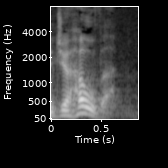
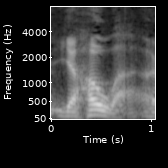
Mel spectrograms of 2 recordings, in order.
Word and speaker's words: Jehovah: And in our English Bible, whenever you see that Lord in caps, that's what we have come to pronounce in our English language, the name Jehovah. And that's a rough transliteration of the Yahweh in the scripture without the vowel points or what some pronounce Yehovah or Jehovah.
